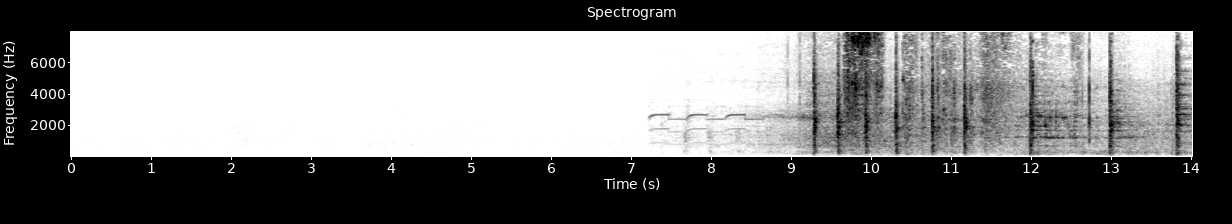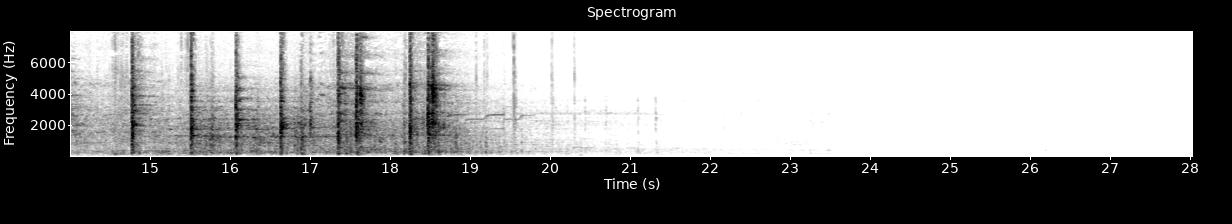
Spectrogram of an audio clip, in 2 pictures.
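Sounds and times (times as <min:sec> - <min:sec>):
two-tone crossing alarm: 0:07.2 - 0:11.2, 0:18.0 - 0:21.5
train wheels clattering: 0:07.2 - 0:21.5.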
